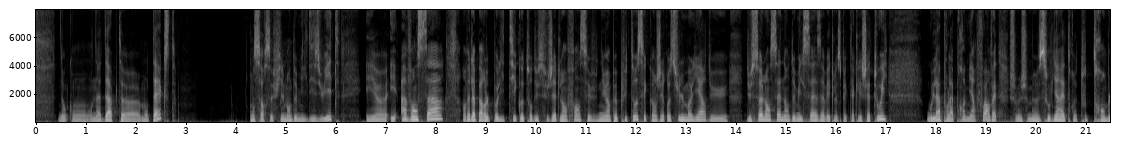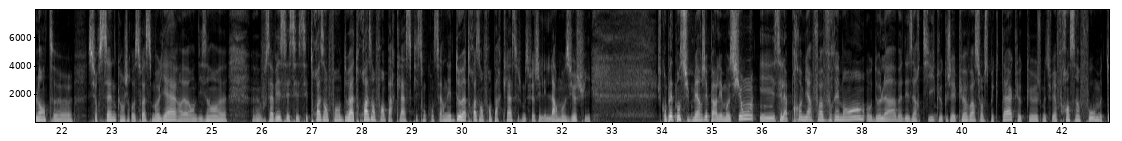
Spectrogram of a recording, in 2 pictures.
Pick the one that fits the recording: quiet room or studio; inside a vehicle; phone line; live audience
quiet room or studio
